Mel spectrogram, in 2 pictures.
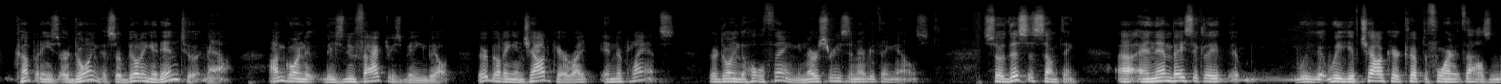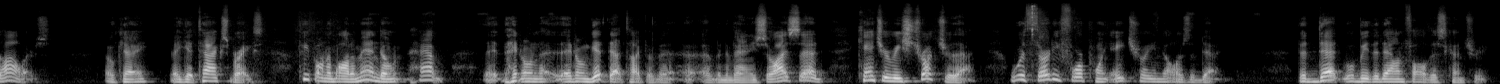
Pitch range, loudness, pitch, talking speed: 115-150 Hz, -20 LUFS, 130 Hz, 190 wpm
